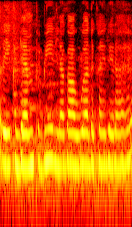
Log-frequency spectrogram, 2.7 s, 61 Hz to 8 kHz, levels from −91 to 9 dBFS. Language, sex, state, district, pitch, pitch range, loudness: Hindi, female, Chhattisgarh, Balrampur, 230 Hz, 230-240 Hz, -15 LUFS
